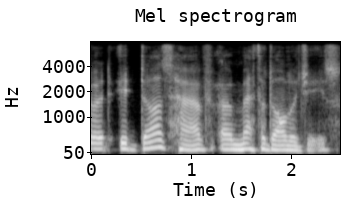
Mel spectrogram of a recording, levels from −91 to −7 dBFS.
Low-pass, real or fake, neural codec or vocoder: 7.2 kHz; fake; codec, 16 kHz in and 24 kHz out, 2.2 kbps, FireRedTTS-2 codec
